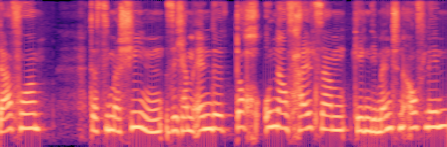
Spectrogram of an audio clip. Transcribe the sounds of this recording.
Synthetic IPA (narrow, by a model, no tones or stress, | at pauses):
d̥aːfoːɐ | d̥asd̥iːmaʃiːnənzɪçamʔɛndəd̥ɔχʔʊnaʊfhaltz̥aːmɡ̥eːɡŋ̩diːmɛnʃn̩ʔa̰ʊfleːnən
